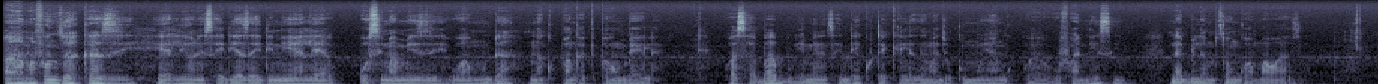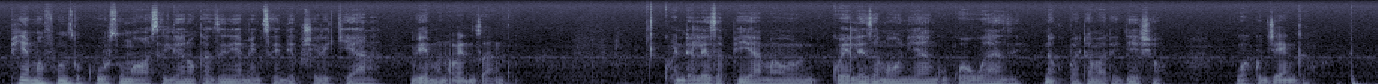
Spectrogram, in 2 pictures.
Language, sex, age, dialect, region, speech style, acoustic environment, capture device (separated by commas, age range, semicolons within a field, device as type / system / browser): Swahili, male, 25-34, Kenya - Nairobi Sheng-influenced, Kenya, relaxed; happy, silence, desktop / Windows / Chrome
